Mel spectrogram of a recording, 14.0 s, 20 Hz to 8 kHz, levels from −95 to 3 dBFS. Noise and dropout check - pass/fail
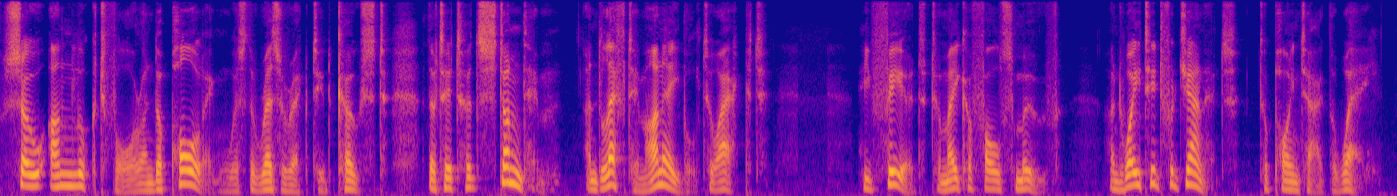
pass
